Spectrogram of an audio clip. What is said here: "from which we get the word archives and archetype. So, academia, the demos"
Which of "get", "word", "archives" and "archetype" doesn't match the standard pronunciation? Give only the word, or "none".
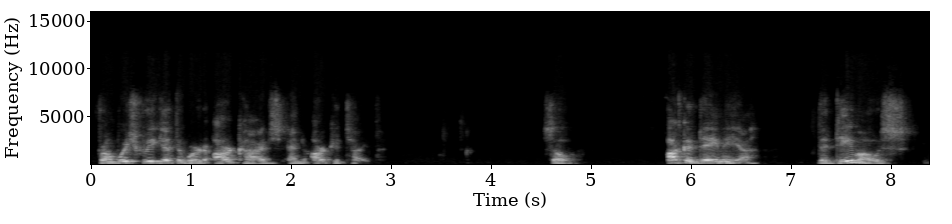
none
